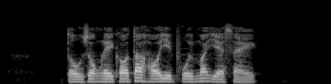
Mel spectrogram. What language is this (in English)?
Cantonese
